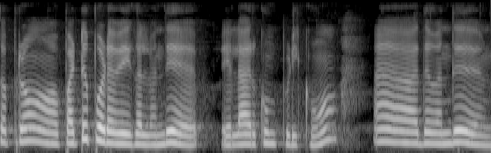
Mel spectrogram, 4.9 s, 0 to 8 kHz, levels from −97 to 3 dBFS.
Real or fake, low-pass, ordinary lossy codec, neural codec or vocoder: real; 7.2 kHz; none; none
